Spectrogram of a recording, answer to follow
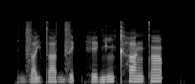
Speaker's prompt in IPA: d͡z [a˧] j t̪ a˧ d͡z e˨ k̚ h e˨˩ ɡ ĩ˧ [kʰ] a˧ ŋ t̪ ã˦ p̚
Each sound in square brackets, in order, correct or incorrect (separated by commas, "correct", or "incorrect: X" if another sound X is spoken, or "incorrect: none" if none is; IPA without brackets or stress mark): incorrect: a˨˩, correct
